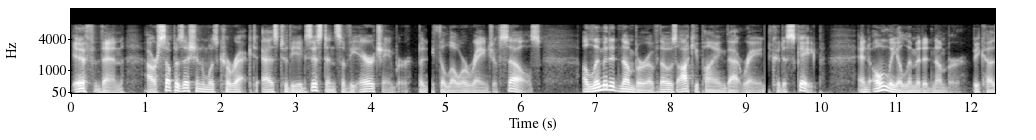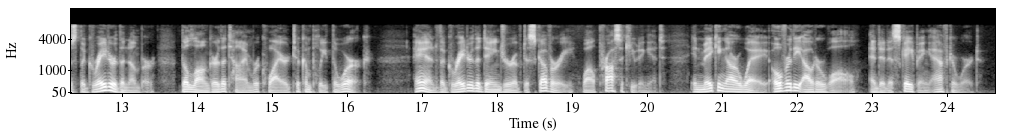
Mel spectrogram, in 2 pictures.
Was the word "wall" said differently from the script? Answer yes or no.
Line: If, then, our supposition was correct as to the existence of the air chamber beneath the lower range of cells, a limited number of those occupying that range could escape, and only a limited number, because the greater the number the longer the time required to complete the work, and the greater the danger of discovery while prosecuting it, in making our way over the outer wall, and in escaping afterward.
no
